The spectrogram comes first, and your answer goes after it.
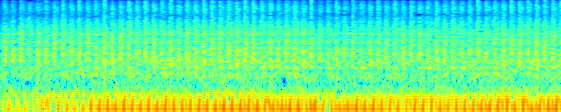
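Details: Isuzu Panther diesel after an engine rebuild for compression blow-by, caused by poor-quality aftermarket (KW) liners that were replaced with used original liners. Even diesel clatter at a steady idle, about four beats a second, no misses and no smoke: running healthy.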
